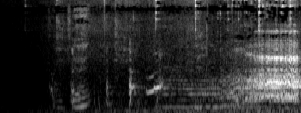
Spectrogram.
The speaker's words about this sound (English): We have this fancy board, and so I've this been recording animal sounds. This is what we're using the fancy board for, you guys. I'm like, hey, we don't have to buy a chicken clucking sound because this is like what our barn sounds like.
